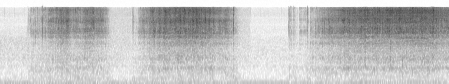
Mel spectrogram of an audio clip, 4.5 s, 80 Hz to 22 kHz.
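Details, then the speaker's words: Märklin SK 800 toy car (about 1945) with glued wheels still curing, some wheels adjusted by hand, and the linkage connected. A light high whir swells and fades smoothly twice as it speeds up and slows. Normal running. "so this is pretty rare that it's it's running so well"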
